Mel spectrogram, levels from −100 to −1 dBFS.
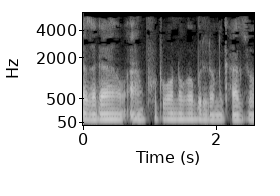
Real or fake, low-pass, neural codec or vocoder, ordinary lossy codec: real; 5.4 kHz; none; MP3, 24 kbps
